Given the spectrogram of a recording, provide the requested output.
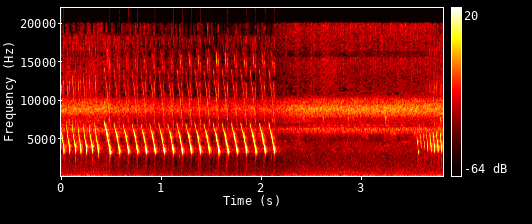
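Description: A Belgian canary sings a fast, even trill of bright, high notes, about a dozen per second, then pauses before starting again.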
